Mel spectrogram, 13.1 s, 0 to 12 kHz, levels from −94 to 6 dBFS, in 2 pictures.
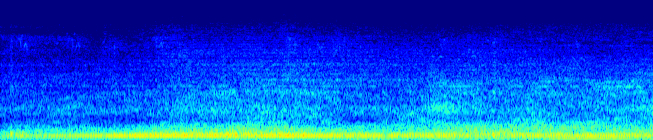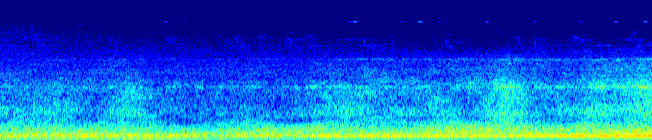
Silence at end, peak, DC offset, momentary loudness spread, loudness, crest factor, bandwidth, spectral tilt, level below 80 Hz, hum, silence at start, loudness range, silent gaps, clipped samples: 0 s; -20 dBFS; under 0.1%; 6 LU; -36 LUFS; 14 dB; 4.6 kHz; -10.5 dB/octave; -46 dBFS; none; 0 s; 3 LU; none; under 0.1%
